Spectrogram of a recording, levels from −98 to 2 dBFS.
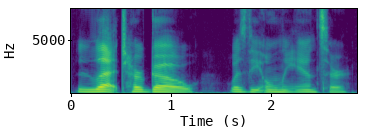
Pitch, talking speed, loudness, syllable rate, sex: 170 Hz, 145 wpm, -19 LUFS, 3.7 syllables/s, female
